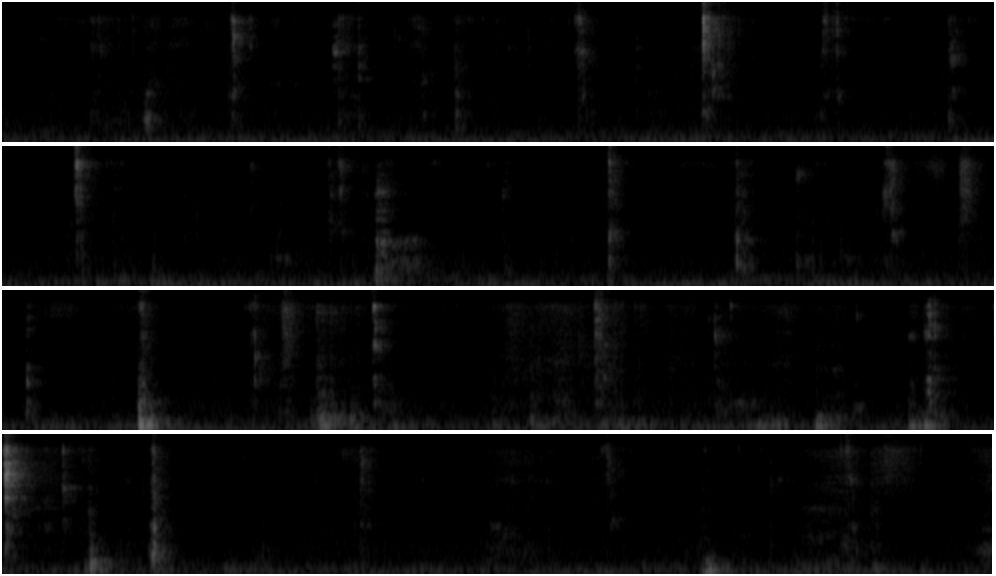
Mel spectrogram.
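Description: A person chewing pizza crust, with faint irregular wet clicks and lip-smacks from the mouth; the loudest smack comes about fifteen seconds in.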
